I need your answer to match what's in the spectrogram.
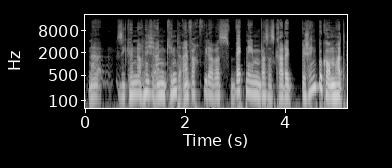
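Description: A man's voice: fairly high pitch, brisk, no echo, clean studio sound, pitched above the performer's own voice, natural voice. A man voicing a timid, stammering female shop assistant in a read-aloud story. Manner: stammering, anxious.

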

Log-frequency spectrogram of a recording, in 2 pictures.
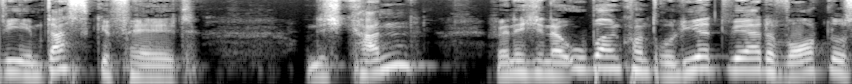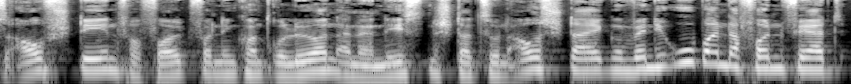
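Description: A man in his forties performs spoken-word poetry in a rhythmic, wry, confessional way. His voice sits a little high for a man but sounds very dark and mellow. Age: 40s.

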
